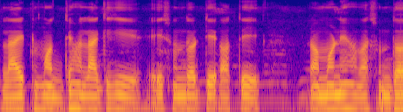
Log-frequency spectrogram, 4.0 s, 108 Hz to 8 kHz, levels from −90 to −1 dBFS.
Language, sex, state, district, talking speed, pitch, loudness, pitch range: Odia, male, Odisha, Khordha, 150 wpm, 100 Hz, -22 LUFS, 100-105 Hz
